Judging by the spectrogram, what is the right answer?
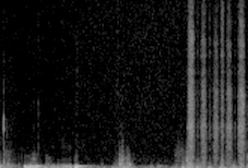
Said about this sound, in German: Oh, ich liebe es, wenn Hunde so, weißt, so ausschnaufen.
